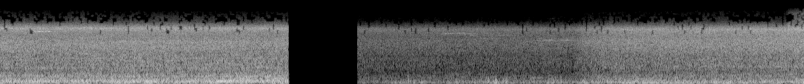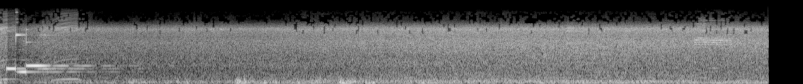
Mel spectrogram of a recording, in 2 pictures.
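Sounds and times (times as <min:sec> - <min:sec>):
heavy rain pouring: 0:03.6 - 0:08.5, 0:09.2 - 0:15.7.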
